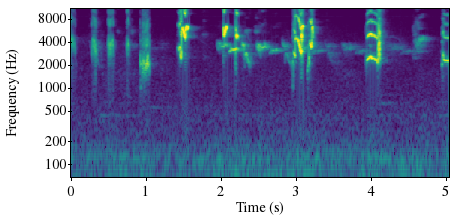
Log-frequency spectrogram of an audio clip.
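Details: A green lovebird mixes soft short chips with louder shrill, squeaky chirps and a few thin whistled slurs, delivered in an irregular chattering sequence.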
